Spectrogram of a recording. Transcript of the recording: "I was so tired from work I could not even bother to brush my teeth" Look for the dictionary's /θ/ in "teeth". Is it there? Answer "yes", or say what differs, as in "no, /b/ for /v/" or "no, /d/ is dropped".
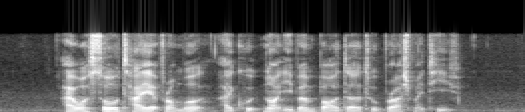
no, /f/ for /θ/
